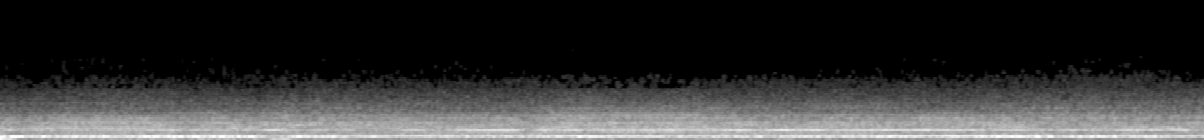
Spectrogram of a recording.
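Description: Handheld hair dryer running steadily at a constant pitch, the kind of blowing used to dry adhesive spray on a lace frontal.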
